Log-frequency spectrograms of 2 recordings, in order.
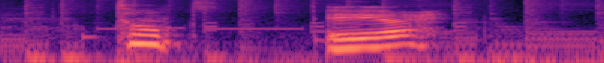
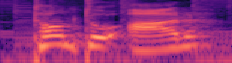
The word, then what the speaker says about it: Tant-R: Puyo Puyo, Dark Edge, Tant Air, Tantohar en japonais, parce que Tantohar, je sais pas comment on prononce ça, mais c'est Tantohar en japonais, Virtua Fighter, Stack Columns, Ichidan R, Puyo Puyo 2, Dottori-kun.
